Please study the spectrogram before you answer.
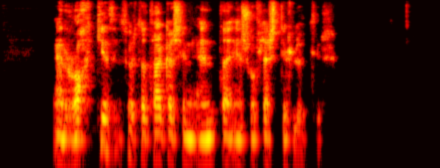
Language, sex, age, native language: Icelandic, male, 70-79, Icelandic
